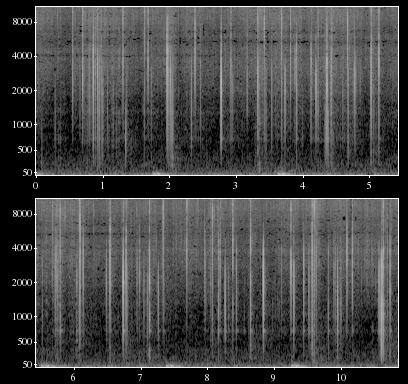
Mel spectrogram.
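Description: A clear zip plastic bag full of white fluffy stuffing is squeezed with both thumbs. It makes a steady stream of dense, irregular crinkles: sharp, bright crackling snaps over a soft, constant hiss, with almost no low end.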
